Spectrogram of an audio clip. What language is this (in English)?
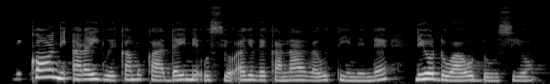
Kikuyu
